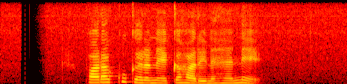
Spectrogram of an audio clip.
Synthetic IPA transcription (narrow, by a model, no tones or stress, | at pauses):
paɾakːukəɾənəekəɦaɾinæɦænːe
